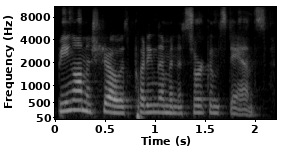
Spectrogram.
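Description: A woman's voice: medium pitch, fast talker, fairly bright tone, a little hiss or hum. A young woman co-hosting a podcast, chatting casually and telling a story with lots of laughter. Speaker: podcast co-host. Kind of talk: casual chat recapping a reality show.

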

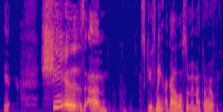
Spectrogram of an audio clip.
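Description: A woman from the American South co-hosting a casual chat, animated and playful, laughing often. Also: medium pitch, moderate pace. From Southern United States. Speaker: podcast co-host.

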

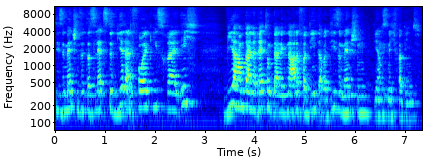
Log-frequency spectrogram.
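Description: A man's voice: a little high, normal speed, a bit bright, close to an everyday voice. Guy doing a proud angry prophet, bitter outbursts, echoey room, kinda far off mic. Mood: indignant. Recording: roomy echo, distant mic.

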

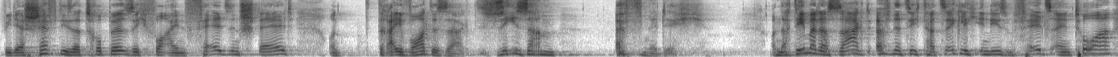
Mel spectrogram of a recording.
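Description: A man's voice: fairly high pitch, normal speed, bright, forceful tone. A man preaching and praying, talking directly and conversationally to his congregation. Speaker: pastor. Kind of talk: sermon.

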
